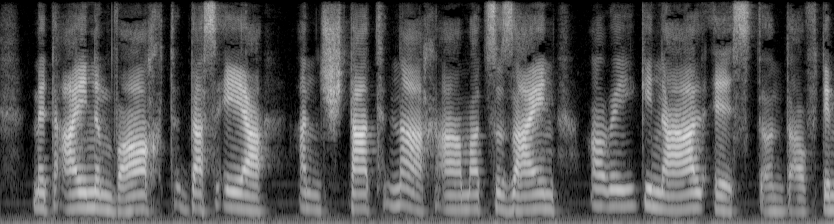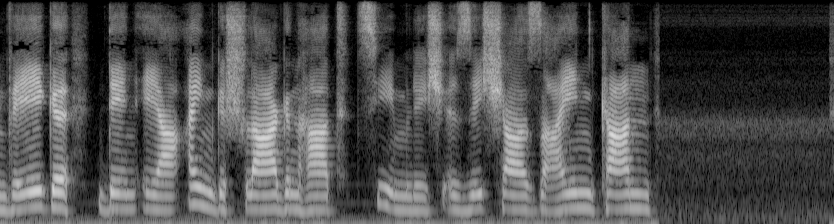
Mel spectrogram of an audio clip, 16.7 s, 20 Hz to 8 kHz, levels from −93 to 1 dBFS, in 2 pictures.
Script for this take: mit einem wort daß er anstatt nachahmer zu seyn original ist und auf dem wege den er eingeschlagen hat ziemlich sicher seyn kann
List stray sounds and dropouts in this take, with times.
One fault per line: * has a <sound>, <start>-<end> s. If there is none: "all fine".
all fine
